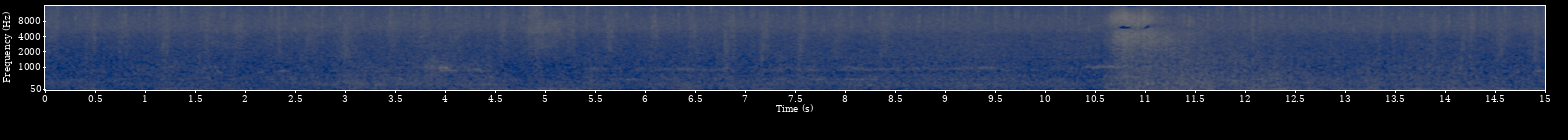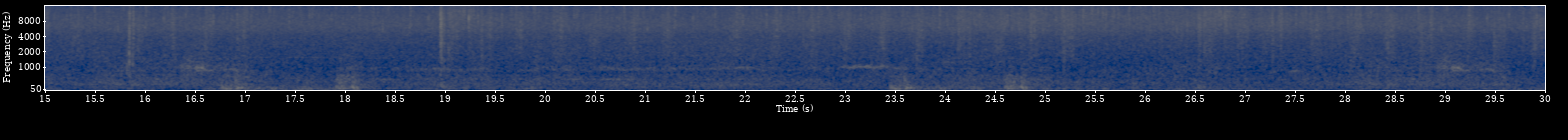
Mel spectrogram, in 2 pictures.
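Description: A torch flame crackles and hisses close by.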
